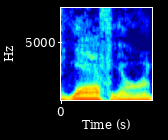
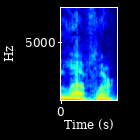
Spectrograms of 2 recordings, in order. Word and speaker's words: Loeffler: And everybody says Loeffler. It's actually Loeffler. It's a German thing.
